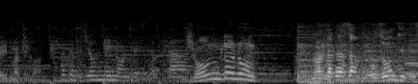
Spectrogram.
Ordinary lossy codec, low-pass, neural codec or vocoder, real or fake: none; 7.2 kHz; none; real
